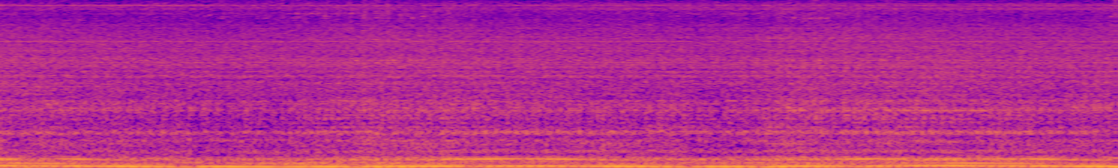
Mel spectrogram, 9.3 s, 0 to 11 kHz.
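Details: Gen 7 Toyota Celica at its first start after a fuel pump and filter replacement, still priming fuel and relearning fuel trims: a low, uneven rumble with a slowly wavering beat that does not settle to a steady idle. Cause not pinned down.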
